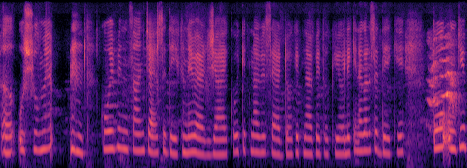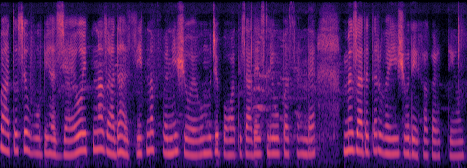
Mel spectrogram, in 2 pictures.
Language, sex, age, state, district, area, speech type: Urdu, female, 18-30, Uttar Pradesh, Gautam Buddha Nagar, rural, spontaneous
